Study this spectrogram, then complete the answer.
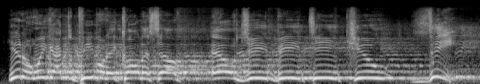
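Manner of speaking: high, loud, drawn-out letters at the end; full-force preaching. Real, not acted. Preacher announcing a name to the congregation, full-force preaching. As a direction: proclaim it loudly to the room.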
